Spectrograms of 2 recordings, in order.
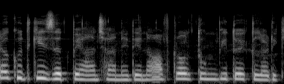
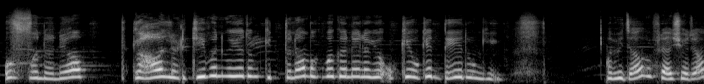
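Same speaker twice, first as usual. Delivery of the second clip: loud, higher fed-up surrender; mother giving in loudly to her nagging daughter; exasperated giving in; 5 semitones higher, 5 dB louder than usual. Acted. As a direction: give up with a huff.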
